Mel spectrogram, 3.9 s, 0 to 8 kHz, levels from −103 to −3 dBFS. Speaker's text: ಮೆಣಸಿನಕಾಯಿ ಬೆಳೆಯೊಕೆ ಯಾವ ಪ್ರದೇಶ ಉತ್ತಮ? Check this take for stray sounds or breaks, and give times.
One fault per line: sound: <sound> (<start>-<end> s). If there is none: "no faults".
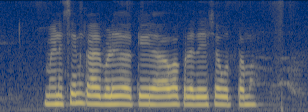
no faults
